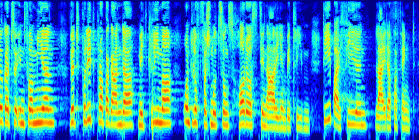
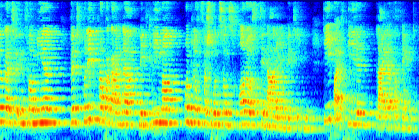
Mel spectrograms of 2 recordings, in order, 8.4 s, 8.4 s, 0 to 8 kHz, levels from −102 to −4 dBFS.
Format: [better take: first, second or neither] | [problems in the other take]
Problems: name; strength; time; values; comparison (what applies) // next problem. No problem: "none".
first | noise reduction (neural separator model SepFormer DNS4)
